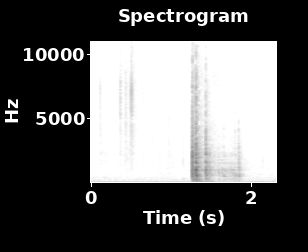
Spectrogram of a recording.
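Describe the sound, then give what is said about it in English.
Dice rolled for damage in a tabletop role-playing game give a short, sharp clatter of several quick bounces and rattles on a table, after a few faint clicks. “Okay. But it hit. All right, well, roll for your damage then.”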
